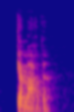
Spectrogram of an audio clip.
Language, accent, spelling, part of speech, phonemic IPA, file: French, France, camarde, adjective / noun, /ka.maʁd/, LL-Q150 (fra)-camarde.wav
- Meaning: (adjective) feminine singular of camard; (noun) 1. female equivalent of camard 2. Death (personification of death)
